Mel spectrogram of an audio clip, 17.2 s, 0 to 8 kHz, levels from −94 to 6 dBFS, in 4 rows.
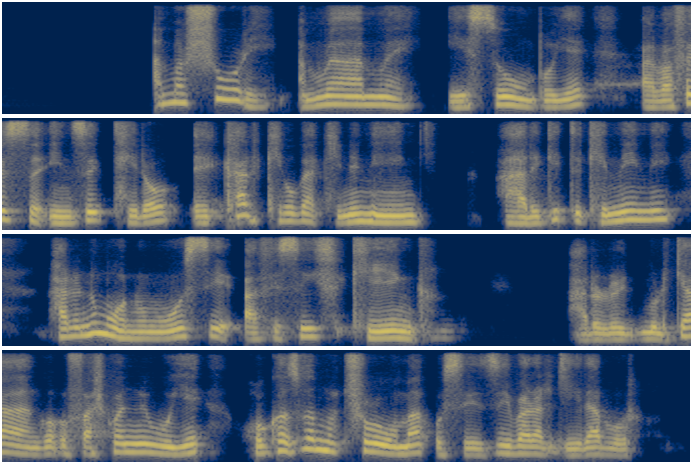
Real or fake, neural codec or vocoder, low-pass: fake; codec, 16 kHz in and 24 kHz out, 0.9 kbps, LongCat-Audio-Codec, fine tuned four codebook decoder; 7.2 kHz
